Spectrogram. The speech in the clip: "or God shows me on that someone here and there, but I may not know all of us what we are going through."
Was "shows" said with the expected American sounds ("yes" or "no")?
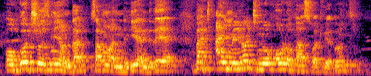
yes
